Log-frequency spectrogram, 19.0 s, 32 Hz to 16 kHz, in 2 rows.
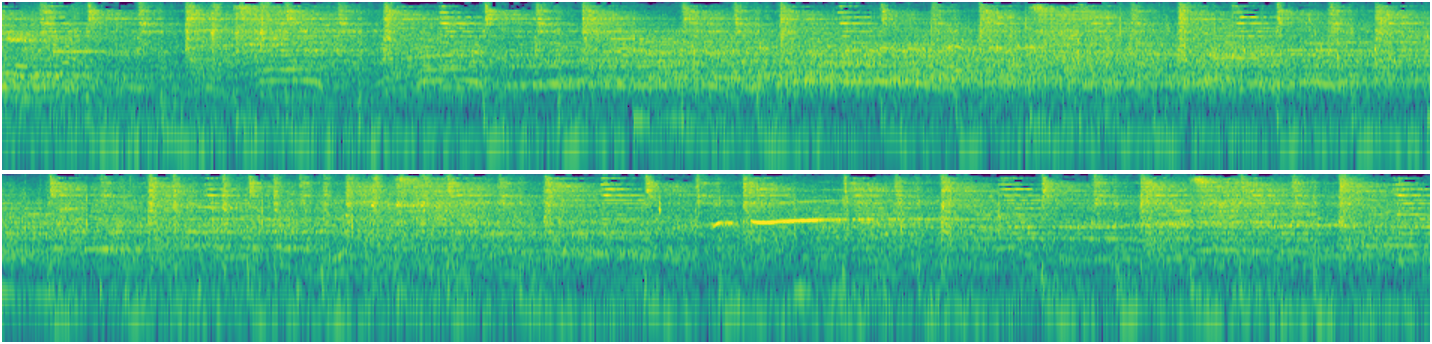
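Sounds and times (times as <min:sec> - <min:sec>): crowd cheering and shouting: 0:00.0 - 0:19.0
music with heavy bass beat: 0:00.0 - 0:19.0.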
